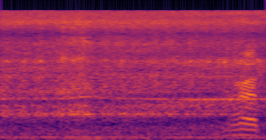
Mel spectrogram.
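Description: Diesel engine of a parked tour coach idling with a steady low rumble and a constant hum above it.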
